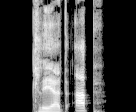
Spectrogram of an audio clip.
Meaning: inflection of abklären: 1. second-person plural present 2. third-person singular present 3. plural imperative
- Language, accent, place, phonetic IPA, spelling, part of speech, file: German, Germany, Berlin, [ˌklɛːɐ̯t ˈap], klärt ab, verb, De-klärt ab.ogg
